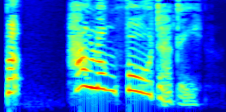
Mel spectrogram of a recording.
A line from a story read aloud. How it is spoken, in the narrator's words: Matilda cried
